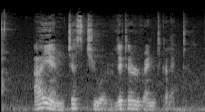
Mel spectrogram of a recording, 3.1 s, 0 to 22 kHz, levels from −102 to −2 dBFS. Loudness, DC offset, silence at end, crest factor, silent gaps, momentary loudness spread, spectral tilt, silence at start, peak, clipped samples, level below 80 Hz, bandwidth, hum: -32 LUFS; under 0.1%; 0 s; 20 dB; none; 16 LU; -4 dB/octave; 0 s; -14 dBFS; under 0.1%; -60 dBFS; 14.5 kHz; none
